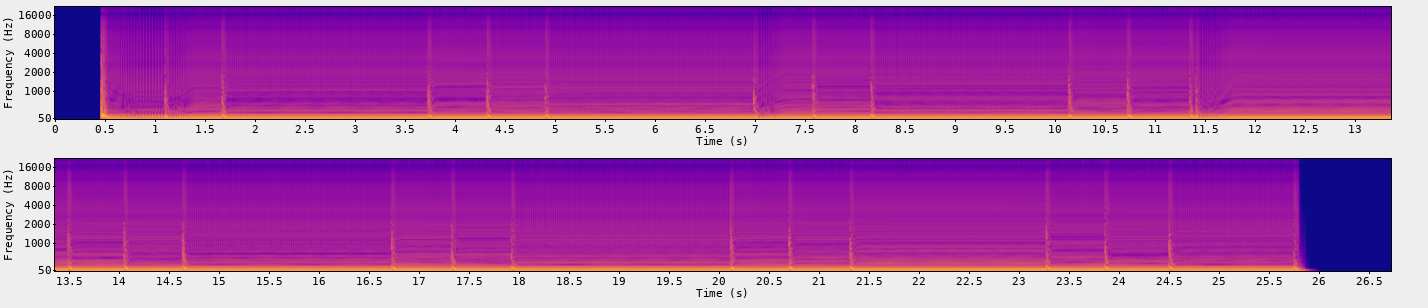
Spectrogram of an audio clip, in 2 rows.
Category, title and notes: Music > Solo instrument
A small melody with deep 808 bass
